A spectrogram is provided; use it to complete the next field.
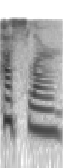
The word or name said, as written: hustler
